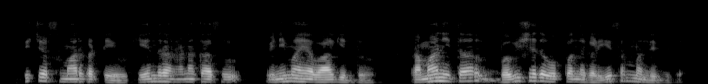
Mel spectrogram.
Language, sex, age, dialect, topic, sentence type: Kannada, male, 25-30, Coastal/Dakshin, banking, statement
